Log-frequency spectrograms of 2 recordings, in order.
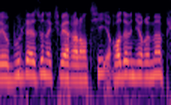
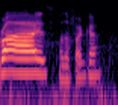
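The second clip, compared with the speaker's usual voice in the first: loud, fake, put-on English accent; 4 semitones higher, 6 dB louder than usual. Mid-game, the speaker switches from french into a put-on english accent. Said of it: "Mon accent anglais est très bien aussi".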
